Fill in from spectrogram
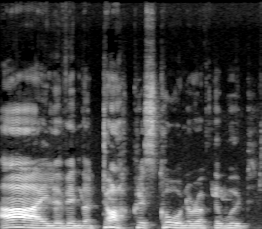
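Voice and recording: A woman's put-on character voice, low-pitched with a bright, sharp tone, fairly even intonation and a fairly slow pace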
